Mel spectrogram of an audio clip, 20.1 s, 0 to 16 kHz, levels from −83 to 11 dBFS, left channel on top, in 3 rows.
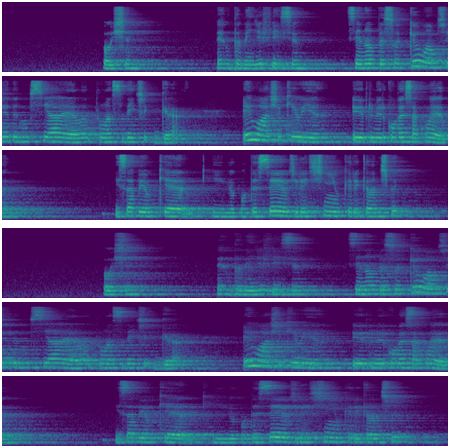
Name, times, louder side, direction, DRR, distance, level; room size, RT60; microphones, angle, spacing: voice 1, 1.5-2.1 3.2-4.6 5.2-9.4 10.3-11.6 12.0-13.5 15.1-16.3 16.5-19.3, left 3 dB, 70° left, 8 dB, 0.6 m, -26 dB
15.0 x 9.0 x 2.6 m, 2.5 s
head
